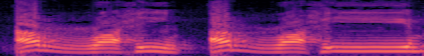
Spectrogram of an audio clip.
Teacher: الراء المشددة هي مضاعفة راءان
